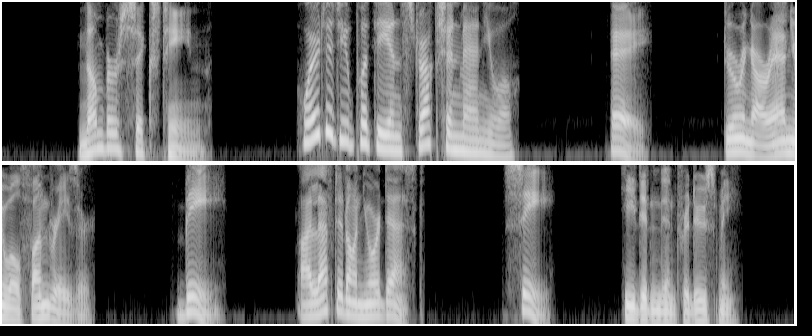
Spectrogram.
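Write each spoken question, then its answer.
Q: Where did you put the instruction manual?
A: B: I left it on your desk.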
